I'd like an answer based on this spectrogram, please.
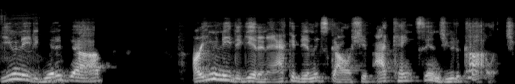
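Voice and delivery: put-on Southern accent. Retelling what dad said, in a put-on southern accent. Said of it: "My dad's got a really Southern accent".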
